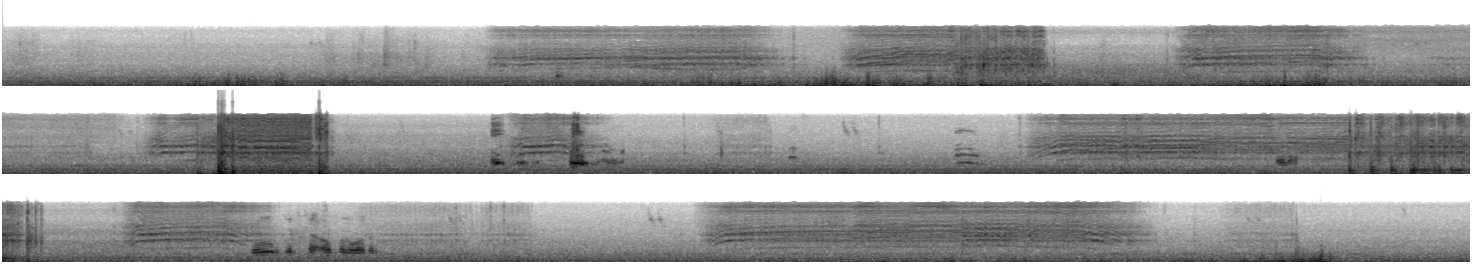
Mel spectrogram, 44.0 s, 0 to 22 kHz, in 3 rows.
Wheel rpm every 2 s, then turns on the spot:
0, 0, 40, 90, 100, 50, 100, 20, 120, 20, 20, 0, 40, 160, 130, 80, 20, 10, 100, 160, 30, 10.
14-16 32-36 40-42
